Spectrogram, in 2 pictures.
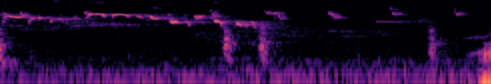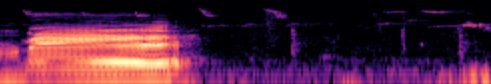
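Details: Cow on a cattle farm within an oil palm plantation, Bekri, Central Lampung, Indonesia, giving one loud rich moo lasting about a second, rising slightly at the end, amid busy bird chirps and twitters.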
